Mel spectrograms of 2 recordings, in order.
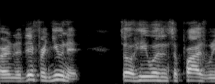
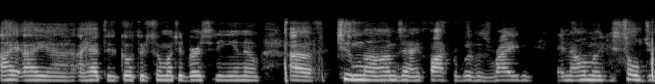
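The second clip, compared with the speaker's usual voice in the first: mock-earnest, parodied commercial testimonial voice; 4 semitones higher than usual. Complaining about a new army commercial, the speaker parodies it, mocking an army recruitment ad. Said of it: "that new army commercial about like".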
